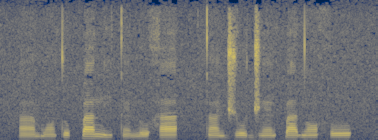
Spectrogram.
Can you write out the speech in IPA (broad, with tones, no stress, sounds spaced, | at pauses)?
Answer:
ã˨ b ɔ̃˨ t o˧ k͡p a˦ n i˧ t ɛ̃˨ n o˧ h a˦ | t ã˧ d͡ʒ o˧ d͡ʒ ɛ̃˧ k͡p a˦ d ɔ̃˦ h o˦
